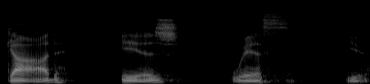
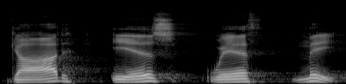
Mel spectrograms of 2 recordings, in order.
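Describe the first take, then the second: First: Low, soft, one word at a time; solemn reminder. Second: Loud declaration, each word drawn out; congregational declaration. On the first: Real, not acted. Preacher reminds the congregation of God's presence, solemn and slow. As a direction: set each word down quietly, with a pause after it. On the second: Shown as a demonstration. Preacher leads the congregation in saying it, slow loud declaration. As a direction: proclaim it word by word for all to repeat. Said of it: "Would you sit with me?".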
